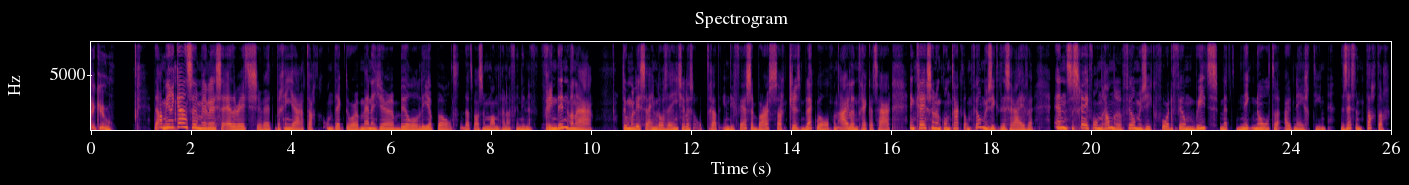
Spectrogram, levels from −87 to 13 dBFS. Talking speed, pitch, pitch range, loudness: 150 wpm, 200 Hz, 185-235 Hz, -26 LUFS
